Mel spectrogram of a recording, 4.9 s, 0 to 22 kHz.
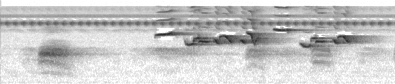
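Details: Oriental magpie-robin at 4 am on a tropical island, Sri Lanka: a soft lower chirp opens, then after a pause come bright whistled phrases with descending slurs and quick trills. A faint high pulsing tone continues throughout.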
